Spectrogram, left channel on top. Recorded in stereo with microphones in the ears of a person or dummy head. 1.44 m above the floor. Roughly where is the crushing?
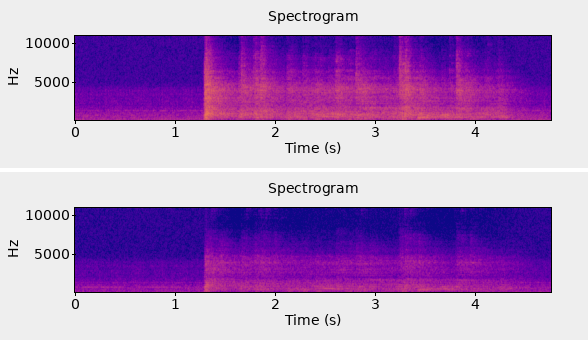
Left.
